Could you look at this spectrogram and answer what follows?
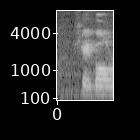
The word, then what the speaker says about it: Kegel: Some people say Kegel. I say Kegel. – I do too. – Kegel rhymes with bagel.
